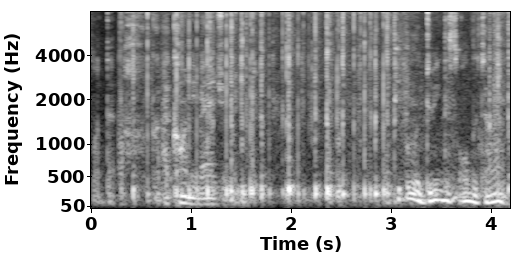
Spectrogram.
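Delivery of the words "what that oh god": whispering. Real, not acted. Aside after imagining sex.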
